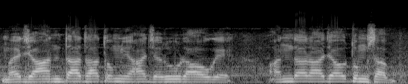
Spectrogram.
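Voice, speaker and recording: A man voicing a knowing old village holy man in a cartoon horror story, slow and grave. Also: mid-range voice, little pitch movement, natural voice. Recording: dull lo-fi audio under music.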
